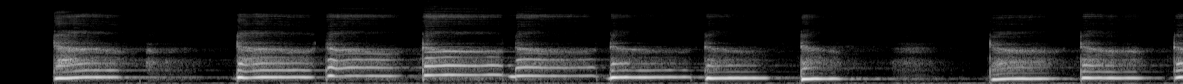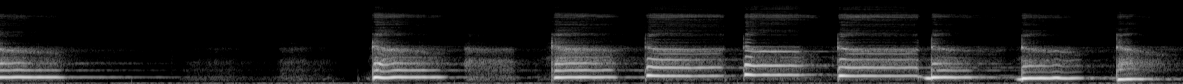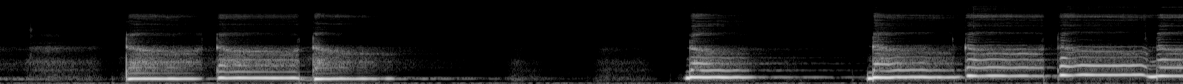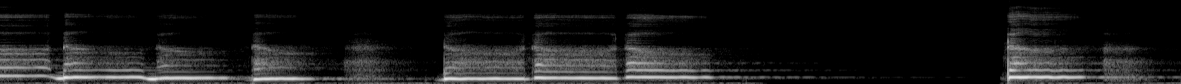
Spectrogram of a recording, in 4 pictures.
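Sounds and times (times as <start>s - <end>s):
lullaby with reverb: 0.6s - 28.9s, 30.5s - 43.5s, 45.6s - 47.2s.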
